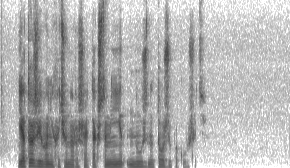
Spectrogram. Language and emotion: Russian, neutral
